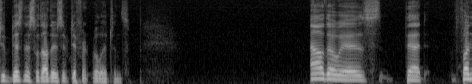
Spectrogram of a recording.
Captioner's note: audio cuts out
